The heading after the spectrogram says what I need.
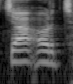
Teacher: चा और छा जो है आपके तालु वर्ण का उच्चारण स्थान है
